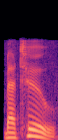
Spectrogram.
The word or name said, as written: battu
